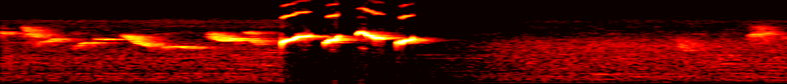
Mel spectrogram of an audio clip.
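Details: Morning singing of an orange-headed thrush, meant to rouse other birds to sing: faint warbling, then four loud, clear slurred whistles in a one-second burst, followed by near silence with distant soft notes.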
